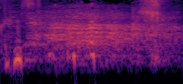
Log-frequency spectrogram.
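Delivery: a light unvoiced laugh; amused breathy laugh. Real, not acted. Laughing at sweets for diabetic.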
